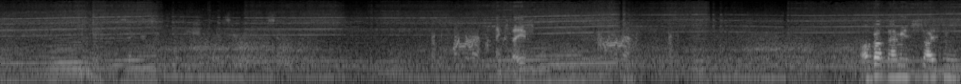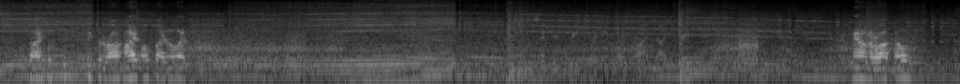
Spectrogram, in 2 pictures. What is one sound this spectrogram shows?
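A racing car engine roars steadily, rising and falling in pitch as it shifts gears.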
